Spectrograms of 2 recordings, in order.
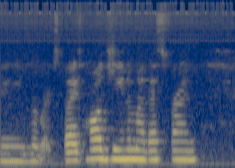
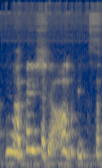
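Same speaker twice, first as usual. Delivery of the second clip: silly correction; 10 semitones higher, 6 dB louder than usual. Retold or imitated. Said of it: "I'm like".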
